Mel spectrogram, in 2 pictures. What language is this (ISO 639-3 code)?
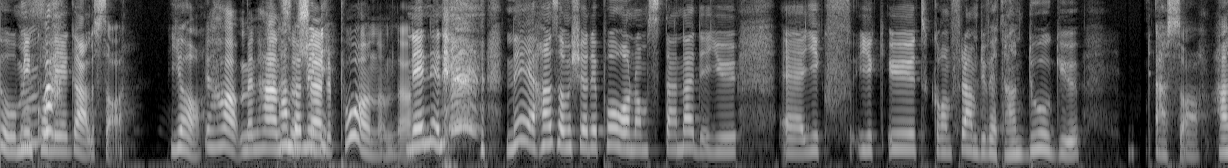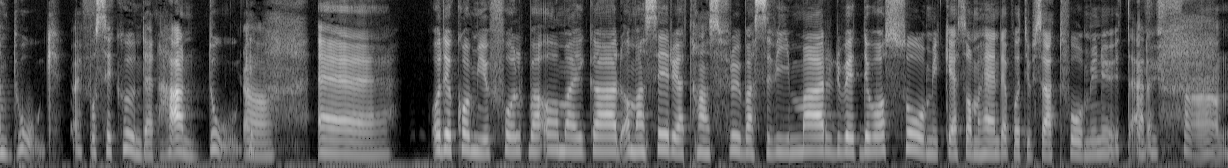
swe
